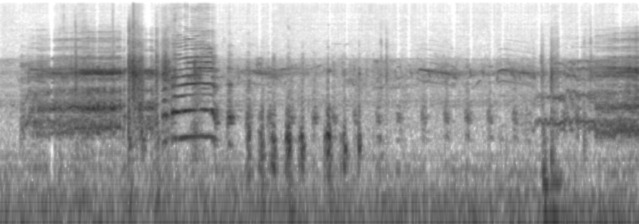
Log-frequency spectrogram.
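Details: Screaming hens in a farm barnyard coop while trying to lay eggs: a long, loud, harsh squawk rises over the first two seconds, then rapid clucking and another raspy drawn-out scream.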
